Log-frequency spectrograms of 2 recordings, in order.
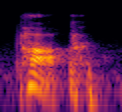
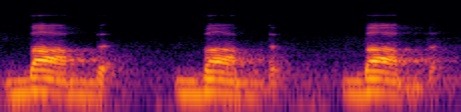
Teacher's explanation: el ejercicio de explotar con la p y vibrar con la b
